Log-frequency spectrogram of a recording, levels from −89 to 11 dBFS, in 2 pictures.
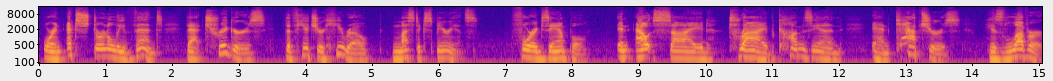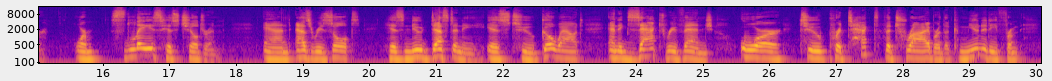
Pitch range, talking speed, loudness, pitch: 105-140 Hz, 100 wpm, -17 LUFS, 130 Hz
